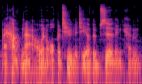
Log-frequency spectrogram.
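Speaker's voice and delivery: ordinary delivery, nothing marked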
